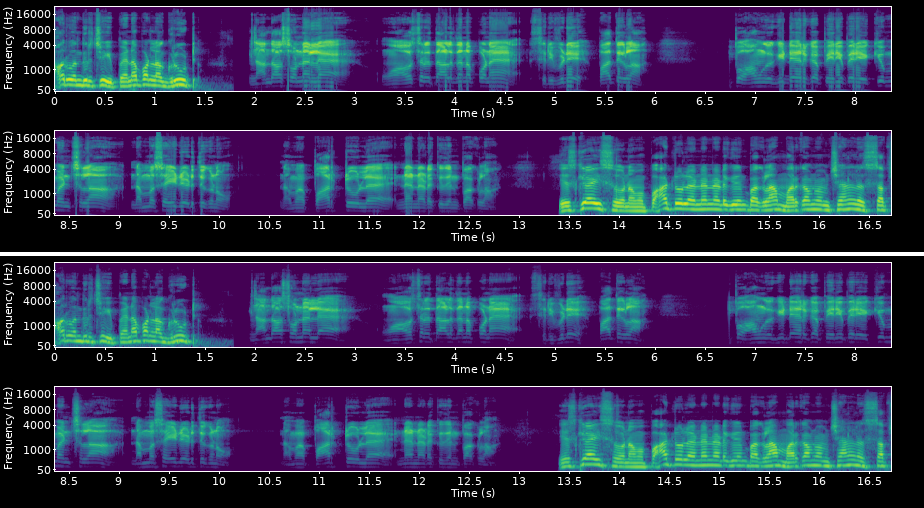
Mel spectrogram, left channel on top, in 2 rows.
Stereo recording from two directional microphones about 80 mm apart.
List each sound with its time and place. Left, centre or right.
0.0 s a man's voice: left
13.4 s speech: left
